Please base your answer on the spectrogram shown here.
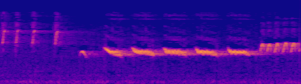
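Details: Gacor white-rumped shama of the blorok colour variety singing: a few short high notes, then a loud run of repeated slurred whistles held at one pitch, rising slightly at the end.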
